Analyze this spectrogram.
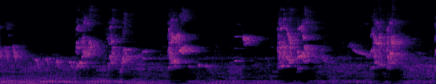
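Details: A lovebird delivering ngekek-style song, called ngecor: short bursts of shrill, high chattering notes separated by brief pauses, about five bursts in four seconds.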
